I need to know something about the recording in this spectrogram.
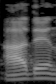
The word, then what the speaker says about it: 아덴: 에 아테네를 향했죠 아 성경에는 아덴 으로 되어 있고 그것이 정확한 발음 인데 영어로는 아테네 라고 합니다 아 성경에 기록된 그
